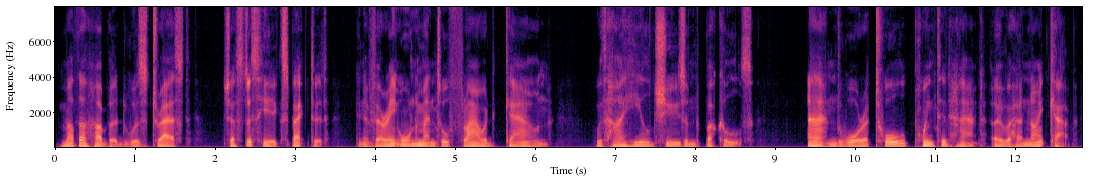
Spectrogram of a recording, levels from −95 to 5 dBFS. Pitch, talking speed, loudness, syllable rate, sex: 90 Hz, 135 wpm, -19 LUFS, 4.2 syllables/s, male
